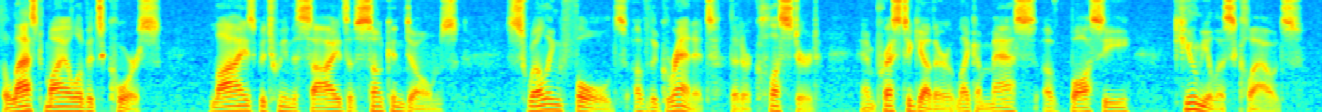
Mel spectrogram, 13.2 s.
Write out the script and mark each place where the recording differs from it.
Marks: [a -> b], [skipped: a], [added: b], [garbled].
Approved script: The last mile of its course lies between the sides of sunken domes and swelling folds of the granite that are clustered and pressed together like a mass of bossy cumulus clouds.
The last mile of its course lies between the sides of sunken domes [skipped: and] swelling folds of the granite that are clustered and pressed together like a mass of bossy cumulus clouds.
